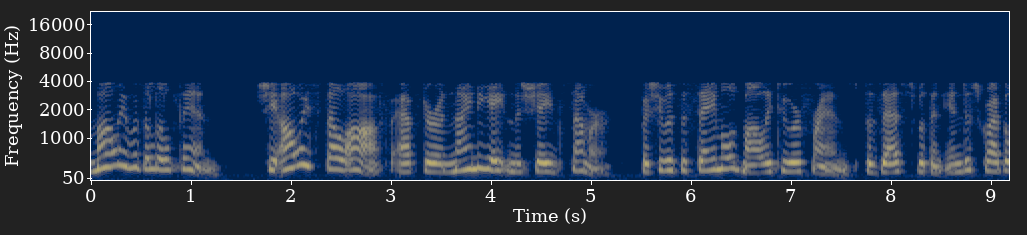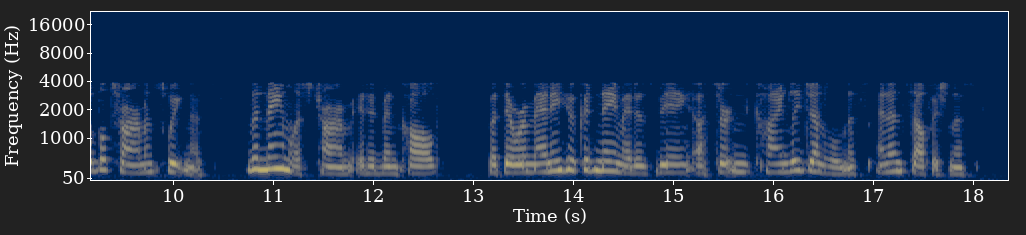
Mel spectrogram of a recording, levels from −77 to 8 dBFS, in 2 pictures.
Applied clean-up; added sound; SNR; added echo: none; none; none; none.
